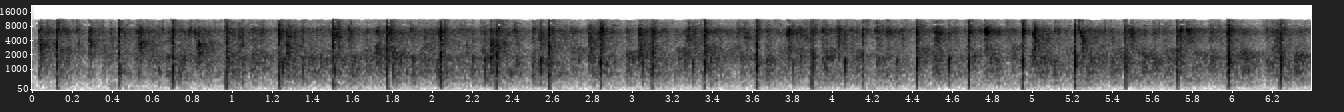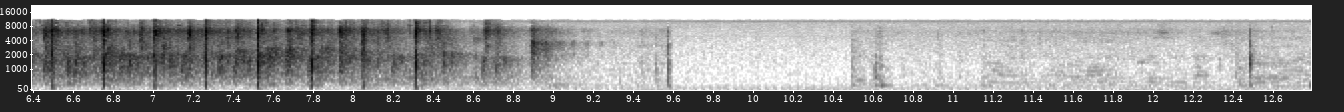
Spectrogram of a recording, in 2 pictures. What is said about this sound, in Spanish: Así que tratar, como están haciendo, con una gran fuerza, con un gran esfuerzo, de llegar a la clave, o a, para mí, al corazón, al núcleo de la verdadera transformación del Estado, merece de nuestra parte un gran aplauso.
